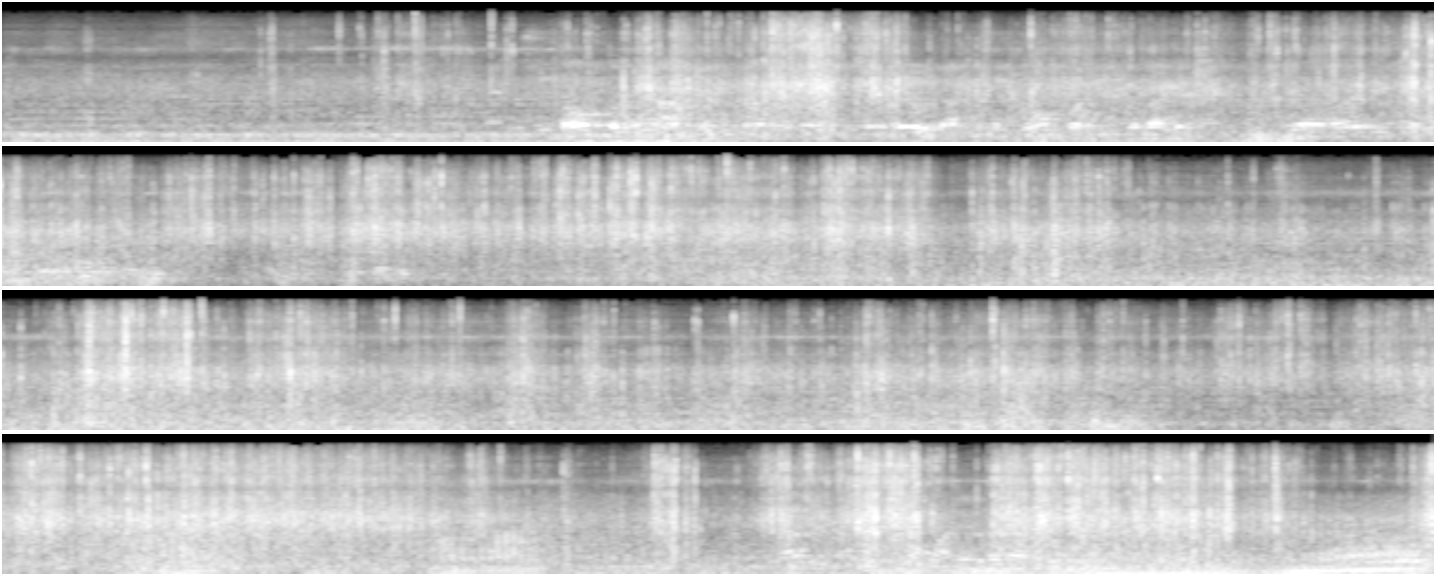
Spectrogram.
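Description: Car engines roar and rev hard.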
